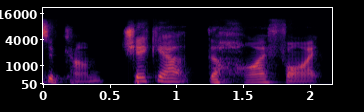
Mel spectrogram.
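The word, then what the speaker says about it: HiPhi: from china actually said what's a hi-fi x and i had exactly the same question in mind and it is in fact pronounced hi-fi and their main product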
